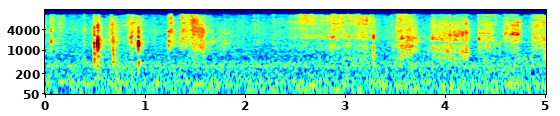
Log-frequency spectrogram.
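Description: Scissors snip edge-to-edge planner stickers from a sticker sheet: two quick, faint close snips, then soft rustling of paper over a low background hiss.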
